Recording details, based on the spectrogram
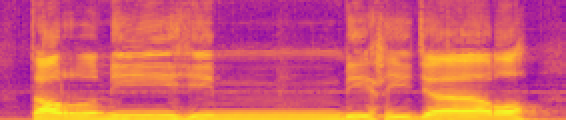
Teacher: juga enggak perlu terlalu lama cukup dua harakat saja jangan terlalu lama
